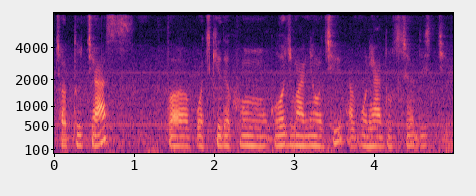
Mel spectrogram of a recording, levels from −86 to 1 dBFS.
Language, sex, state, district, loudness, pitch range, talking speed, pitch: Odia, female, Odisha, Sambalpur, -21 LUFS, 155-165 Hz, 145 wpm, 155 Hz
